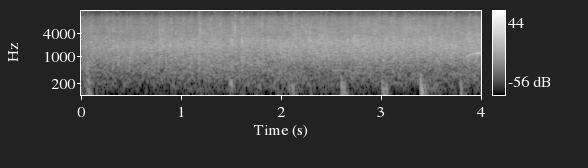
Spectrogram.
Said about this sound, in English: Let's give the Lord a hand clap of praise for everything he's done.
